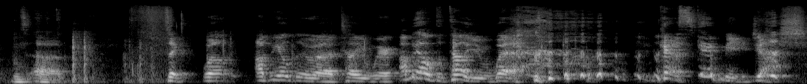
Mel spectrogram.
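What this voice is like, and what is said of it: Put-on accent for a character. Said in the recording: “That's a good accent for that race, though.”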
